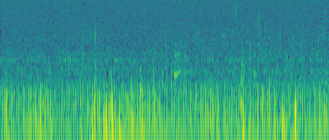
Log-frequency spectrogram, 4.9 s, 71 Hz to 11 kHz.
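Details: Kitten purring indoors during a March 13, 2017 stream: a low, steady, pulsing rumble with faint soft clicks and small thumps scattered through.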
